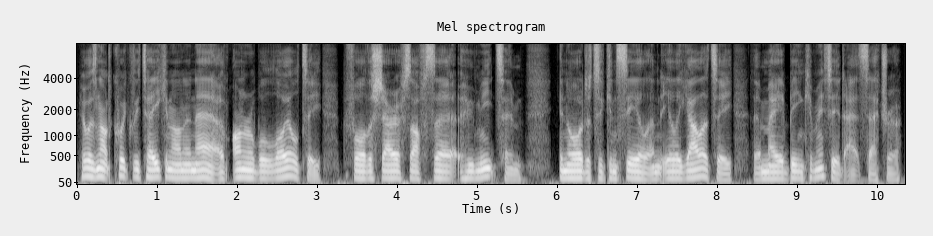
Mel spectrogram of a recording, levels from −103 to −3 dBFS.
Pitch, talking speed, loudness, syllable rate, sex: 100 Hz, 175 wpm, -18 LUFS, 5.3 syllables/s, male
